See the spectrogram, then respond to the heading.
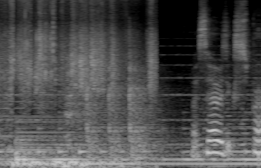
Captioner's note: knocking on door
